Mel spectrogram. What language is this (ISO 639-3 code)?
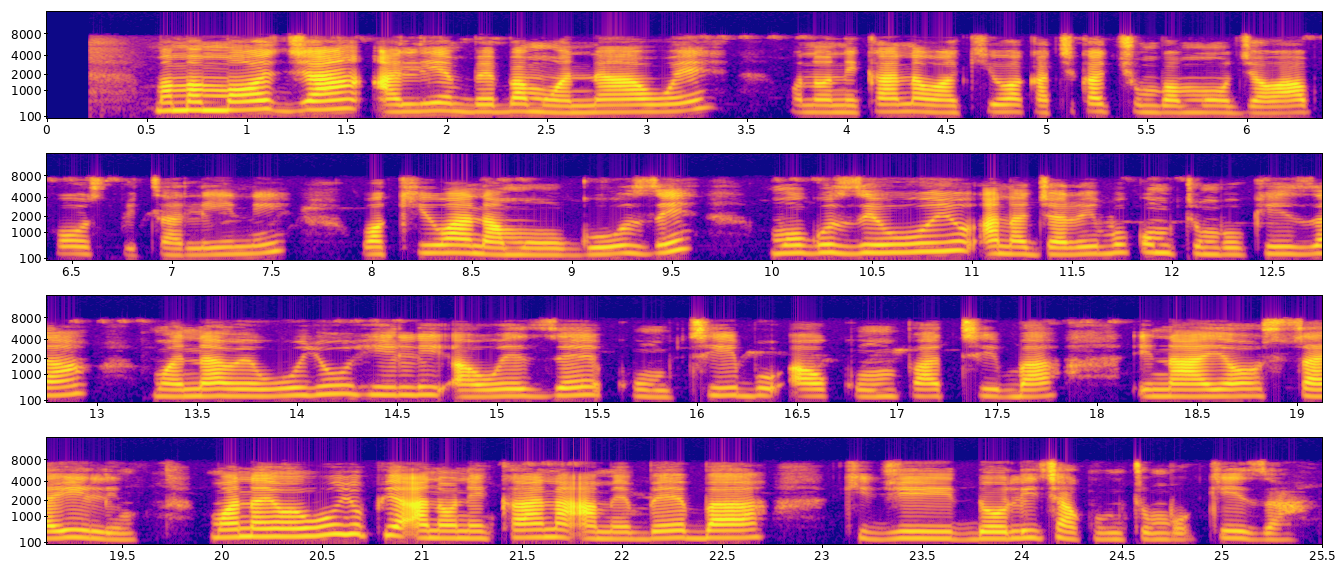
swa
